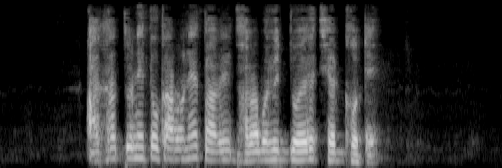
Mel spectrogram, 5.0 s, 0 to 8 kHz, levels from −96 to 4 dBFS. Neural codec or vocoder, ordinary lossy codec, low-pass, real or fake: codec, 44.1 kHz, 1.7 kbps, Pupu-Codec; MP3, 48 kbps; 7.2 kHz; fake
